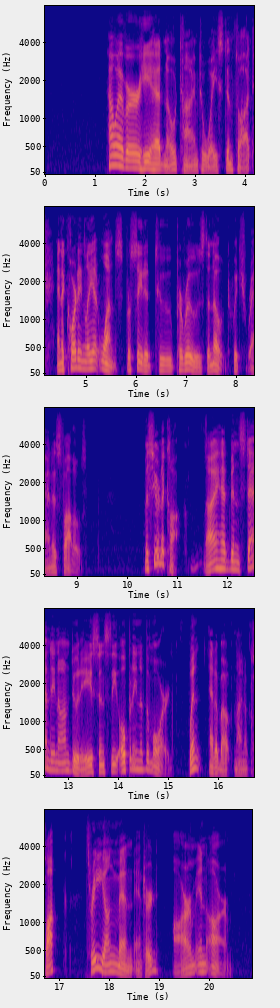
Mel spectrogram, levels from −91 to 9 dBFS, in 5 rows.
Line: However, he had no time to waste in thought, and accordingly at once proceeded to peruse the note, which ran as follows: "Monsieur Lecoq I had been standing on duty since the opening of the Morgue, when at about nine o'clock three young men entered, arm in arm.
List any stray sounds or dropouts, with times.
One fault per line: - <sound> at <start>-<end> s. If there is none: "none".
none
